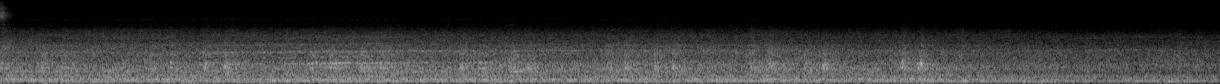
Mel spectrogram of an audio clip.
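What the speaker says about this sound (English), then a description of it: "departing out is a Circle line service for Hammersmith" London Underground Circle line train departing Paddington for Hammersmith, a moderately faint rumbling pull-away with low rolling noise and light rail clatter that slowly fades toward the end.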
